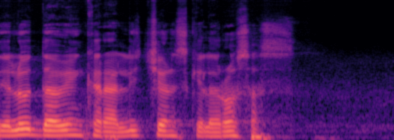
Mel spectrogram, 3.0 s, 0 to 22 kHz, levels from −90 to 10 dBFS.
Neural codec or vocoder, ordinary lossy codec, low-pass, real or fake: none; none; none; real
